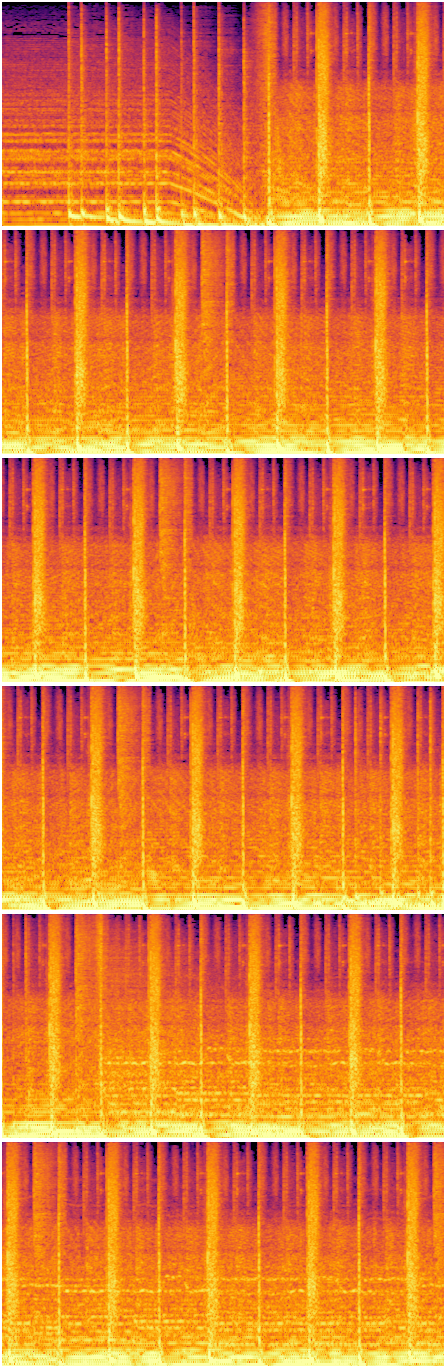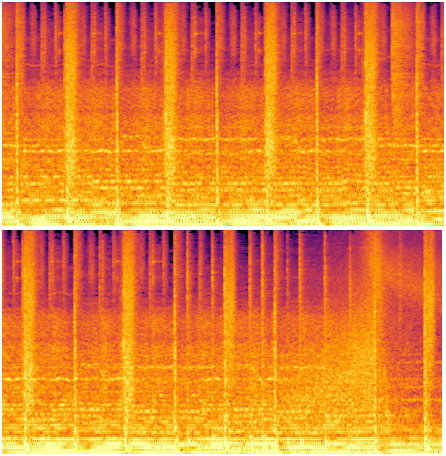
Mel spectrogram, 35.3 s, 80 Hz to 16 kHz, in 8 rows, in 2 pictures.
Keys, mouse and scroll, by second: 0.9-1.9 drag, 1.9 scroll up 1, 2.1 shift+middle click, 2.3-4.7 drag, 5.0-6.6 drag, 6.6 scroll down 2, 6.7-8.1 middle drag, 8.1 n, 8.5 click, 8.7 scroll down 2, 8.8 shift+middle click, 9.6-11.3 scroll up 3, 9.9 KP_1, 11.6 click, 11.9 scroll down 1, 12.1 middle click, 12.4-13.2 scroll up 1, 13.2 shift+middle click, 13.7-15.1 drag, 15.1 scroll down 5, 15.4-16.6 drag, 17.9 middle click, 18.7 click, 19.5 scroll up 2, 20.0 scroll down 1, 20.3-21.6 drag, 21.6 scroll down 1, 21.8-23.3 middle drag, 23.3 scroll up 1, 23.7-24.9 middle drag, 25.5-27.8 drag, 30.7 scroll down 1, 30.9-32.0 middle drag, 32.0-33.2 drag, 34.0-35.2 drag.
